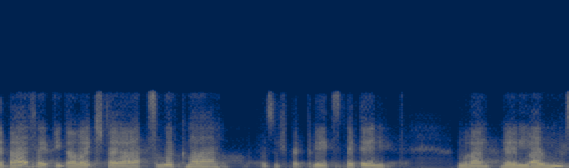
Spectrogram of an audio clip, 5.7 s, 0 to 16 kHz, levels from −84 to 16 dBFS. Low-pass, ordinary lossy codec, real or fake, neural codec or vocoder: 7.2 kHz; none; fake; codec, 16 kHz, 0.5 kbps, FreqCodec, smaller model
